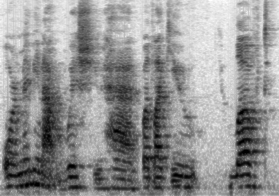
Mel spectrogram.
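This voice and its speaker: A man's voice: on the high side, steady tone, slow pace, creaky, bright, forceful tone. A man interviewing a guest in a loose, conversational way, searching for his words and saying "like" often. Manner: loose, searching, heavy use of "like". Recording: roomy echo with faint background noise.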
